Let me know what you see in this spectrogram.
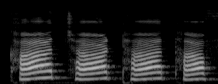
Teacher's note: ख, छ, ठ, थ, फ जो है महाप्राण और अघोष हैं।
